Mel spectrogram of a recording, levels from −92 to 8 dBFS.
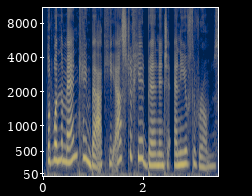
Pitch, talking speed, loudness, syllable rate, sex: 265 Hz, 290 wpm, -21 LUFS, 6.2 syllables/s, female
